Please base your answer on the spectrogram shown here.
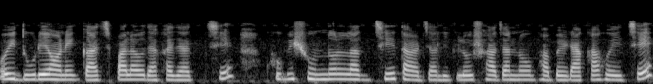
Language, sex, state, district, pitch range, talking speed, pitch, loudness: Bengali, female, Odisha, Malkangiri, 210-235 Hz, 130 wpm, 215 Hz, -17 LUFS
